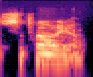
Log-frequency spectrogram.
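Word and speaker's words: Sefaria: Sfaria? Yeah, it's the name of a site, so it has its own pronunciation, but Safaria.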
